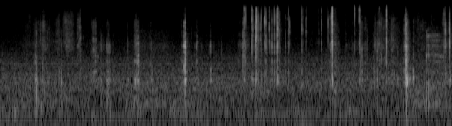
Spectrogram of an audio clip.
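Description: Plastic wrapping and shell of an LOL Surprise ball crinkling and clicking as fingers pick at its seal. Scattered sharp crackles and clicks come thickest past the middle.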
